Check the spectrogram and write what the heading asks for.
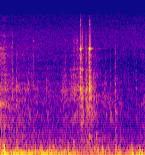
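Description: Wind buffeting the microphone as a low rumble, with two short clicks a little past a second in.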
